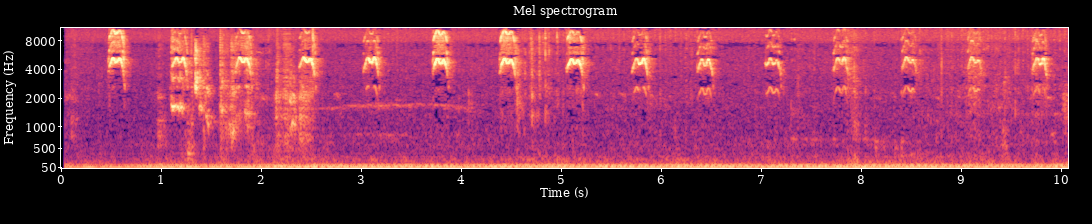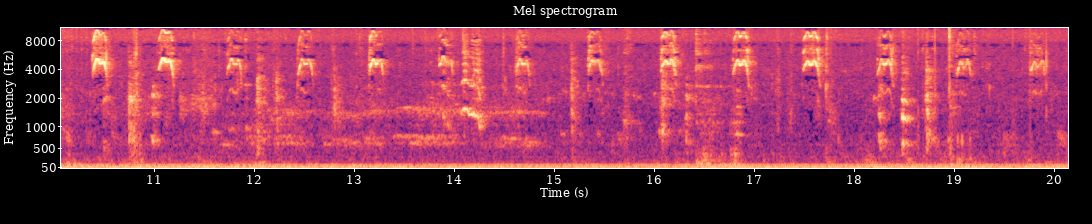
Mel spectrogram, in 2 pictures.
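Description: Budgerigars chattering with quick, high chirps and soft warbles over a steady low hum.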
